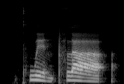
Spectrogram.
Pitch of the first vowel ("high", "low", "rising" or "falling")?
low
